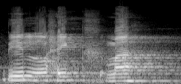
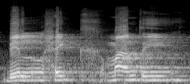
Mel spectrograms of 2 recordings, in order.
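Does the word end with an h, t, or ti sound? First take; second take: h; ti. First: The word ends with a soft h sound. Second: The word ends with a full -ti syllable. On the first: The reader stops on this word. "mengganti tak dengan ha" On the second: The reading continues without a stop. "jika akhirnya berupa hak taknis"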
